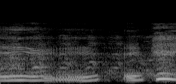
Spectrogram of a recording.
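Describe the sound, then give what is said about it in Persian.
A voice crying and whimpering in wavering, drawn-out sobs, fairly loud, with a brief quieter break midway before the tearful moaning resumes. “بابا گریه”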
